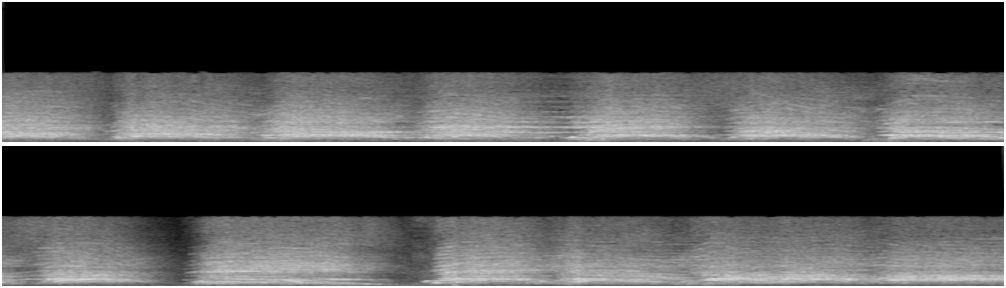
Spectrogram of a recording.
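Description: A group of children shouting together in unison, loud voices in a steady rhythm of about one shout every three-quarters of a second, with a brief break about six seconds in.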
